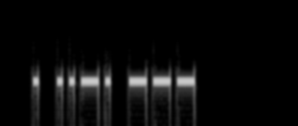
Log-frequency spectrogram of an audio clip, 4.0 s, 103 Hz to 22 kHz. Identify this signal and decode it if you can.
Morse code, heard as a keyed tone, about 15 wpm, 700 Hz. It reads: EFO
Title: USA Call Sign Postfixes - 3 Letters 15wpm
